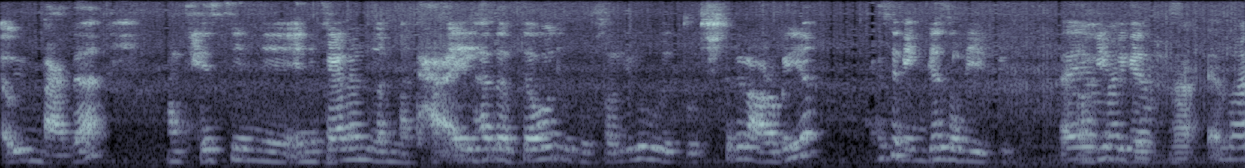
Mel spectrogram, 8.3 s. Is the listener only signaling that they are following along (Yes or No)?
No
